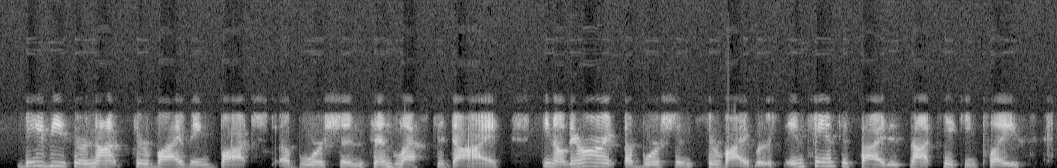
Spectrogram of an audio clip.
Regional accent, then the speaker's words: Colorado, United States; That's what's on the ballot in your home state of Colorado and my home state.

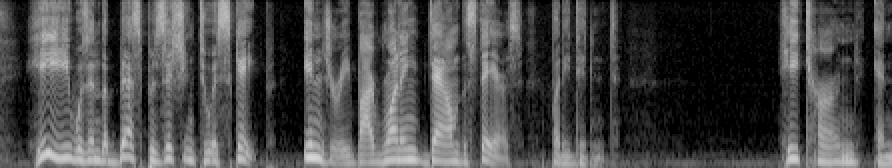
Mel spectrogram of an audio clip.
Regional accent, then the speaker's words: United States; because we Southerners, and even though I was raised in the North, my family came from Virginia, I consider myself a Southerner.

